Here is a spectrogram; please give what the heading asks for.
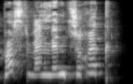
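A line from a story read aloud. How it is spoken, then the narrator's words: Shrieking witch. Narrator (German): kreischte die Hexe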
